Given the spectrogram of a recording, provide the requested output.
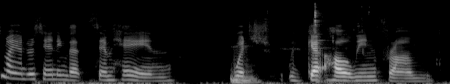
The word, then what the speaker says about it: Samhain: I don't know that I'm pronouncing that correctly. I'm sure it sounds cooler than how I'm saying it. No, Samhain, you're correct.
